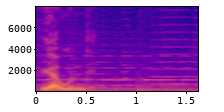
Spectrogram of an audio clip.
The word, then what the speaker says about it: Yaoundé: Mais, bon, le mot Ewondo, ils ont plutôt prononcé comme les gens de la côte disent Niawande, qui est devenu Yaoundé.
